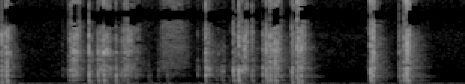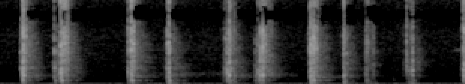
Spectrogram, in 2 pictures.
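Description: Fingernails tap quickly on a green plastic sunscreen bottle, making a rapid, uneven run of sharp, hollow plastic clicks. Each click is bright and dies away almost instantly, over a faint low hum.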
